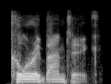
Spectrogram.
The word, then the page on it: corybantic: British English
